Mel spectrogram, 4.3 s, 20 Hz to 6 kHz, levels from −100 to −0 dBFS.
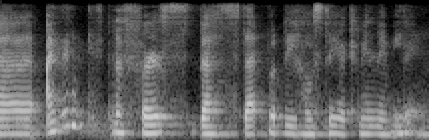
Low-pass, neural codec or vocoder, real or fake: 5.4 kHz; codec, 44.1 kHz, 2.6 kbps, DAC; fake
